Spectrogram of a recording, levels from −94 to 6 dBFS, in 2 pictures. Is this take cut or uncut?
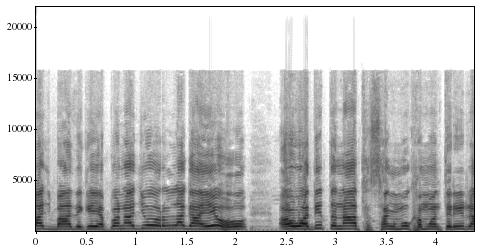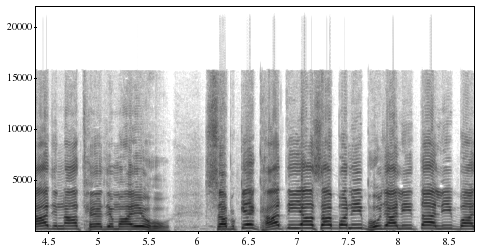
uncut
